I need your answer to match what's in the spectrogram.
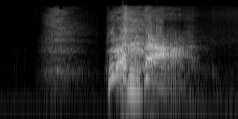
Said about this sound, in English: Like, I got to sneeze. Hang on.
